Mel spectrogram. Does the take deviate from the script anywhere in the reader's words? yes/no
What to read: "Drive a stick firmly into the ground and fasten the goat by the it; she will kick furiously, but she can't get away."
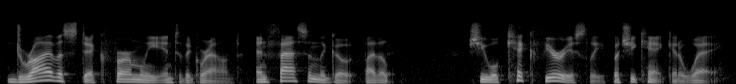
no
